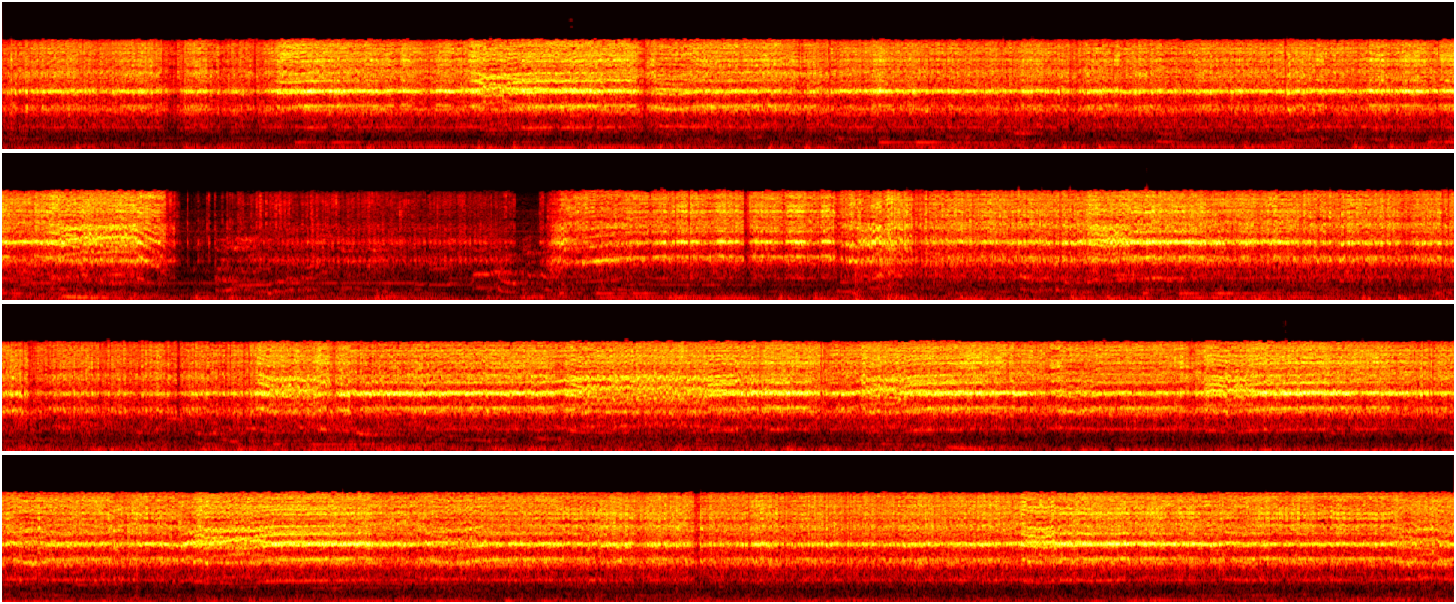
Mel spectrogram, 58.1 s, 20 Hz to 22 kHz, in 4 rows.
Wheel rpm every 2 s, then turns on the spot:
160, 160, 160, 160, 160, 160, 160, 150, 20, 20, 130, 160, 170, 160, 160, 160, 160, 160, 160, 160, 160, 160, 160, 160, 160, 160, 160, 160, 160.
16-20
